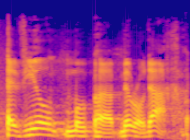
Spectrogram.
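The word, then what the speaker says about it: Evil-Merodach: Okay, that's how you would actually say his name in Hebrew. But it's spelled evil, Merodach. So everyone wants to pronounce it evil, which is great because it makes him look like he's an evil guy because he's Babylonian.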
